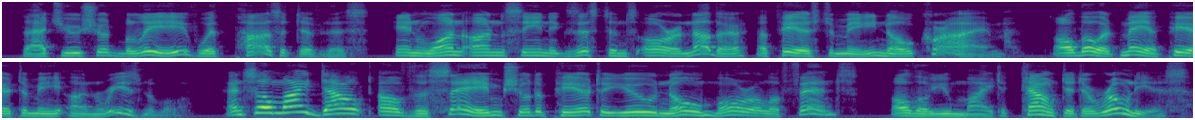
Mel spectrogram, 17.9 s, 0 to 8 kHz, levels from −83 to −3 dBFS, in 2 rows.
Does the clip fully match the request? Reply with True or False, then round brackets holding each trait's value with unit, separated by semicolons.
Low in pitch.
False (145 Hz)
